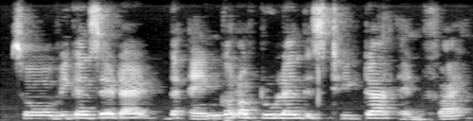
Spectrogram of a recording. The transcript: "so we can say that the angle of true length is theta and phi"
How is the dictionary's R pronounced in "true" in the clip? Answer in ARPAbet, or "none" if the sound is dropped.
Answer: none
